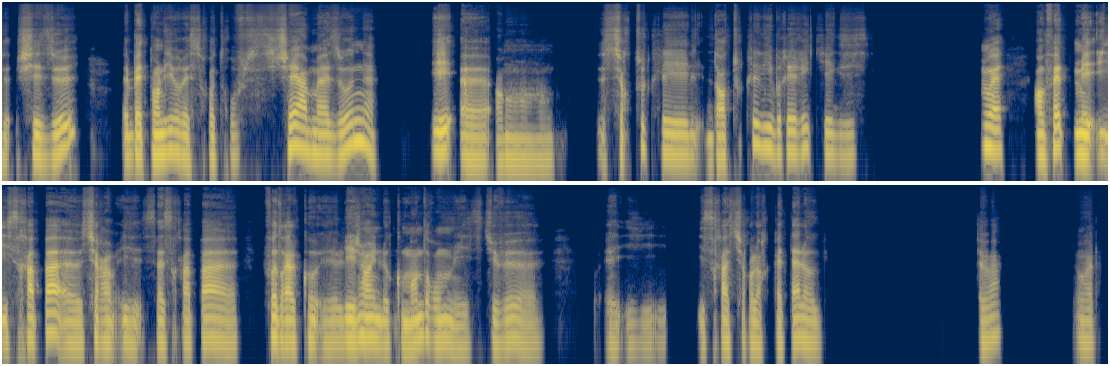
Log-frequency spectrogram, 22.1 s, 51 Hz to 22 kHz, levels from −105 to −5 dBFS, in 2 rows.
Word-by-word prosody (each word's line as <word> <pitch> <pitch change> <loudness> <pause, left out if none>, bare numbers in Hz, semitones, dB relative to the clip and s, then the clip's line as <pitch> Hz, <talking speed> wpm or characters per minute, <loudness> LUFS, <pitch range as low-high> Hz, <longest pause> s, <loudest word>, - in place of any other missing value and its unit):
je - - -5
chez 120 -2 0
eux, 165 - +3 0.5
eh 120 - +1
bah, 125 +1 +7
ton 125 +1 +3
livre, 135 -1 +2
il - - 0
se - - -12
retrouve 120 +1 -7
s - - -12
chez 175 +1 +2
Amazon 140 +4 +3 0.6
et 140 +1 +4
heu, 115 -1 +1
en 110 0 -6 0.5
sur - - -4
toutes - - -8
les 125 -2 +1
l 120 - -8
dans 115 +2 +1
toutes - - -16
les 185 - +3
librairies 140 -1 -1
qui - - -11
existent. 125 -1 -7 1.2
Ouais, 150 -3 +5 0.3
en 130 - +5
fait, 155 +8 +6
mais 130 -2 +7
il 125 -3 -1
sera 125 +3 +2
pas, 150 -2 +5
heu, - - -3
sur 110 +2 0
un 115 -1 0
il 110 -2 -4
s - - -10
ça 115 - -4
sera 115 +1 -4
pas 115 -2 +1
il 115 - -29
faudra 120 -3 +4
le 115 - +2
co 115 0 -4
les 115 +2 -1
gens, 125 0 +4
ils 125 -2 +2
le 110 - -1
commanderont, 115 +4 -1
mais 95 -5 -4
si 100 - -24
tu 110 - -6
veux, 115 +3 -3 0.2
heu 105 - -17 0.7
heu, 100 -1 -8
il 105 +2 -16 0.3
il 105 - -10
sera 115 +1 -1
sur 110 +1 -6
leur 105 -3 -5
catalogue 110 +1 -2 1.6
tu 110 - -6
vois? 130 +3 -6 0.7
Voilà. 110 -1 -7
120 Hz, 175 wpm, -23 LUFS, 110-130 Hz, 1.6 s, bah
